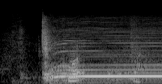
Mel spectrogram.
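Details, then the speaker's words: Used 5.3 LS engine in a 1955 Chevy Napco clone, key on before the first start attempt with no fuel added yet. A click, then a steady mid-pitched electric hum as the electronic throttle (gas pedal) actuator works normally. "and I can hear my gas pedal working so that's good"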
